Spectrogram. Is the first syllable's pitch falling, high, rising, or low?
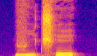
low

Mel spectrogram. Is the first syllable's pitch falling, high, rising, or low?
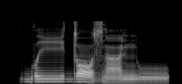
high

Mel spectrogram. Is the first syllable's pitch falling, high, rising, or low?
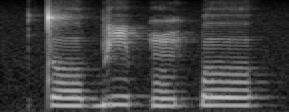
low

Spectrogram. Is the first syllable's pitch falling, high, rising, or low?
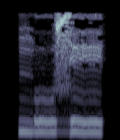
high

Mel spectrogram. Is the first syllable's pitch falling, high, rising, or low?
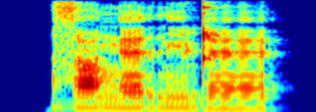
high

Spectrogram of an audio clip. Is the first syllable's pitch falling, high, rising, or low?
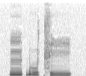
high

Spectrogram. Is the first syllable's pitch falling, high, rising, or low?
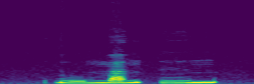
low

